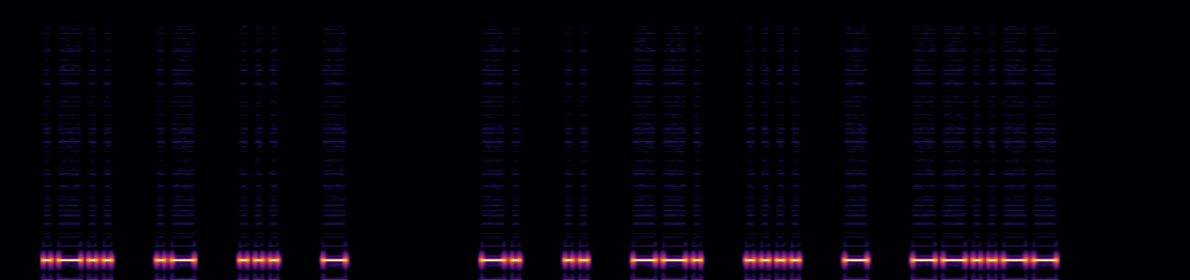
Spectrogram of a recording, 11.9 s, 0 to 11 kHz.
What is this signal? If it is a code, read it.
Morse code, heard as a keyed tone, about 16 wpm, spaced as for 12 wpm, 800 Hz. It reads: LAST NIGHT,
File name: Weather Sets / Weather Sets-mp3s / Weather 4 17 @10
